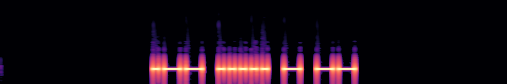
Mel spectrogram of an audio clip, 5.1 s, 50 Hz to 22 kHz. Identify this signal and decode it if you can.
Morse code, heard as a keyed tone, about 22 wpm, 700 Hz. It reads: W5TM
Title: Easy Call Signs Repeated 3x - 22wpm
